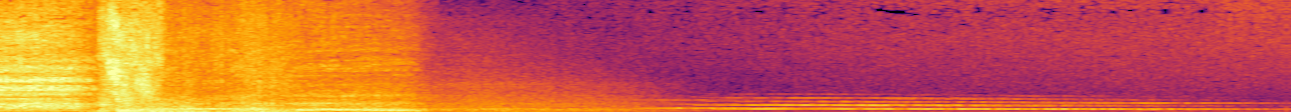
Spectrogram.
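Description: Trailer sound effects: a loud roar over a noisy crash for about two seconds, then a long howl that slowly falls in pitch and fades.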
